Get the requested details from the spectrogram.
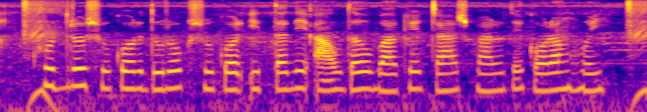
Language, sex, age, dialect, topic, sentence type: Bengali, female, 18-24, Rajbangshi, agriculture, statement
